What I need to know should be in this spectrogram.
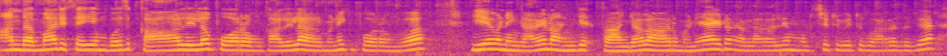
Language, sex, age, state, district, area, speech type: Tamil, female, 60+, Tamil Nadu, Mayiladuthurai, rural, spontaneous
